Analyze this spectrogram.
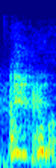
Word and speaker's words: Tamara: Tamara Broadbent. Yeah. I have to remember, rhymes with hammer. Tamara Broadbent.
